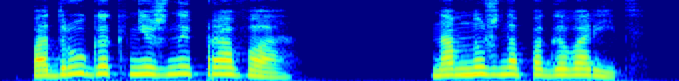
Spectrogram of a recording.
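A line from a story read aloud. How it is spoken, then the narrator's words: Calm. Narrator (Russian): спокойно отозвался наследник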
